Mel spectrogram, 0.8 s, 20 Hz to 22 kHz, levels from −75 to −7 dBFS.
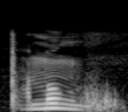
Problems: none marked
